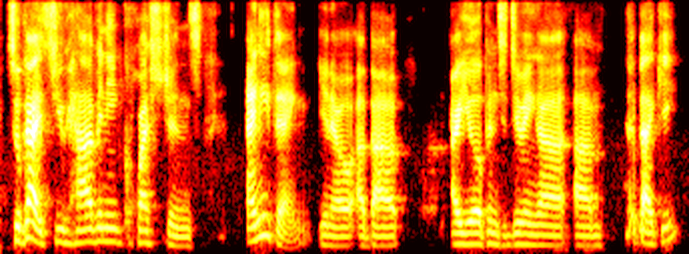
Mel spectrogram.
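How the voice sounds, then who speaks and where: A man's voice: medium pitch, moderate pace, fairly bright tone. A man from the Chicago area hosting a casual livestream conversation, chatty and full of asides. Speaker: livestream host.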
